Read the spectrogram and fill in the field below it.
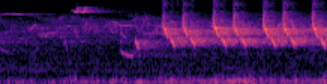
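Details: A short passage of thrush nightingale song: a thin whistle and a low slurred note, then a loud, even run of about seven sharp, downward-flicking notes repeated in quick succession.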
